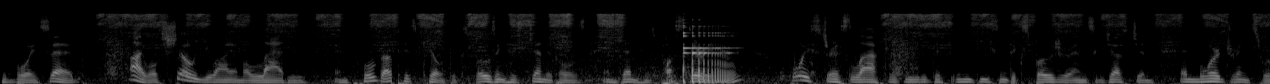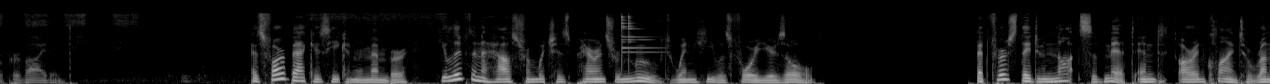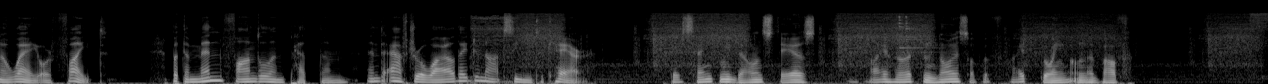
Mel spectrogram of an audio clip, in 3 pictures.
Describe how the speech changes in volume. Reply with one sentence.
The volume of the speech goes up.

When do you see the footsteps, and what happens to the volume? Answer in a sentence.
You can't hear the footsteps here.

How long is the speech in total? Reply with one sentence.
You can hear the speech for 33 seconds altogether.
